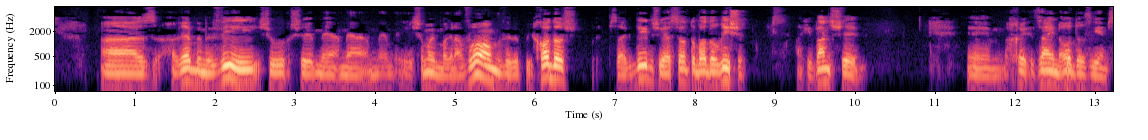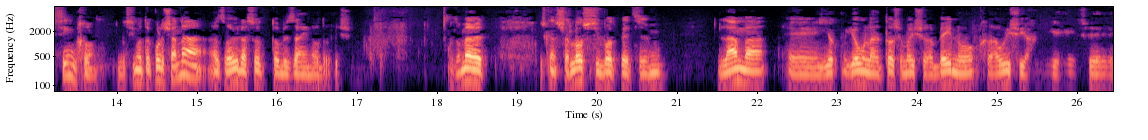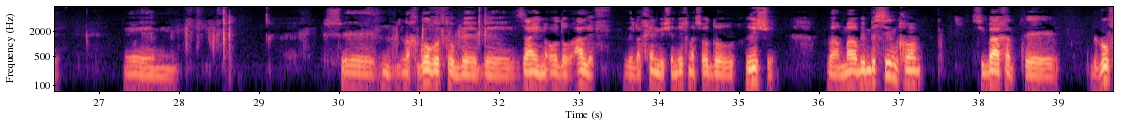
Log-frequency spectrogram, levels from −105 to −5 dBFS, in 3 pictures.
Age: 60-79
